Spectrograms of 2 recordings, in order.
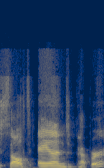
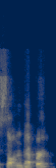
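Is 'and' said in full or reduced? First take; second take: full; reduced. First: The middle word is said fully and clearly. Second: The middle word is reduced to a weak sound. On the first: The speaker calls it wrong. "I don't say" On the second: The speaker calls it right. "I say"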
